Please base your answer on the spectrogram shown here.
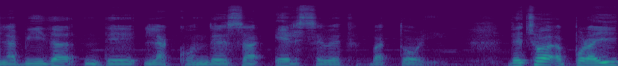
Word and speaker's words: Erzsébet: Bueno, e en el castellano es Erzebet, pero creo que en el en el idioma original que es el húngaro, porque ella era de Hungría, sería Hercebet con eh sí, Ercebet Batory, no sería bueno como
